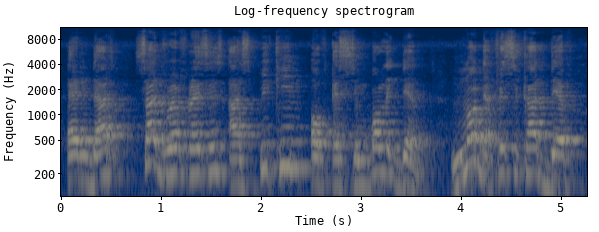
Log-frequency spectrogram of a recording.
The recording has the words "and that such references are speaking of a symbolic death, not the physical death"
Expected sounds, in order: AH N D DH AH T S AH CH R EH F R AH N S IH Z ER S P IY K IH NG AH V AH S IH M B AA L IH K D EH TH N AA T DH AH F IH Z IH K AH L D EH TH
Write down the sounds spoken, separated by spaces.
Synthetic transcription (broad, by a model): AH N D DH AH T S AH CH R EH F R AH N S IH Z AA S P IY K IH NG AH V AH S IH M B AA L IH K D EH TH N AA T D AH F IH S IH K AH L D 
